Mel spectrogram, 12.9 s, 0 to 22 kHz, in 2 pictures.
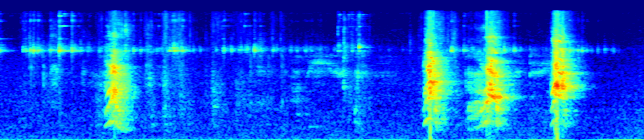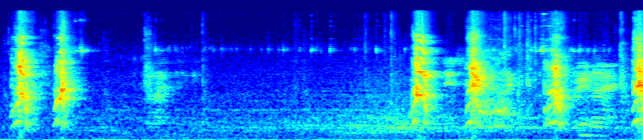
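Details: An 8-week-old miniature Schnauzer puppy that has just learned to bark gives short, sharp, high-pitched yaps in loose bursts, a cluster of four or five mid-clip and another run near the end, with quiet pauses between.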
